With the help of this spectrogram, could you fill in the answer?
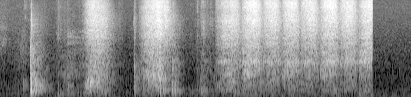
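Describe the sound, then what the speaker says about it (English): Sandpaper laid flat on a piece of glass is rubbed back and forth, giving about nine rhythmic, raspy sanding strokes that quicken toward the end, close and clear with no voices. "Perfectly flat sanding surface."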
